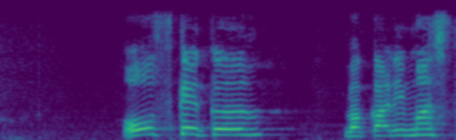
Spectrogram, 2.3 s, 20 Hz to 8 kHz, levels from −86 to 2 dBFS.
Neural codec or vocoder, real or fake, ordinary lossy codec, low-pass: codec, 16 kHz, 8 kbps, FunCodec, trained on Chinese and English, 25 frames a second; fake; none; 7.2 kHz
